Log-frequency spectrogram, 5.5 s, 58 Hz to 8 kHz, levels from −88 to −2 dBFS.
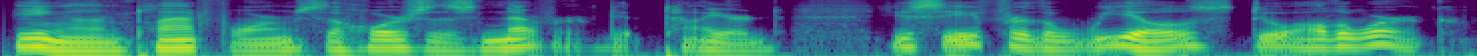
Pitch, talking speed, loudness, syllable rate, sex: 115 Hz, 185 wpm, -20 LUFS, 4.2 syllables/s, male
